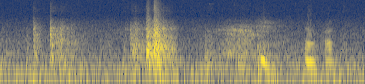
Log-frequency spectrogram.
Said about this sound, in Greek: Να κλείσουμε την πόρτα.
